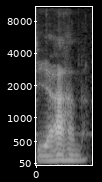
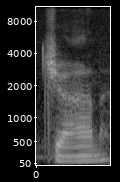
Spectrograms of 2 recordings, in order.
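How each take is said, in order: First: The word begins with a Y sound. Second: The word begins with an English J sound. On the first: The speaker calls it right. "note that the J's are pronounced like a Y" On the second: The speaker calls it wrong. "It's not it's not Jan"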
